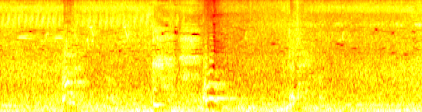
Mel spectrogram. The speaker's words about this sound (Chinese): 我来送你的狗。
